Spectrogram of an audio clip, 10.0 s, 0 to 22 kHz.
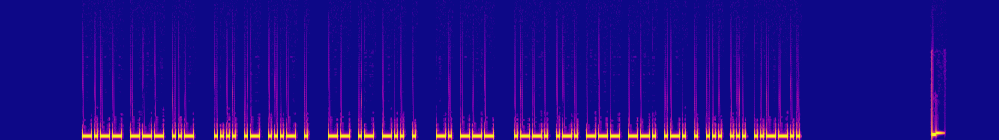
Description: Morse code, heard as a keyed tone, about 40 wpm, 700 Hz. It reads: YOU HAVE MADE NO PROGRESS?
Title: Sentences from Top 1400 Words 40wpm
